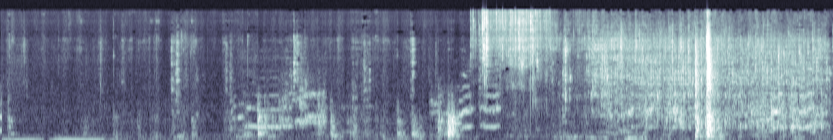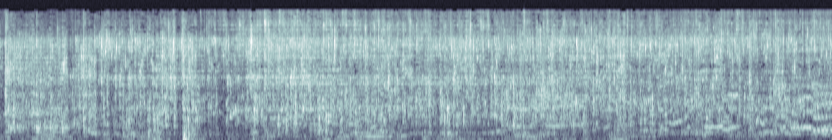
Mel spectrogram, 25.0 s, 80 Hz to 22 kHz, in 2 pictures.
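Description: Water flows steadily from a half-inch garden-hose type ball valve on a 55-gallon water barrel, a continuous splashing rush starting after a few seconds of quiet and running on loud and close.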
